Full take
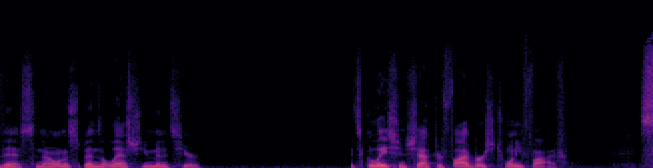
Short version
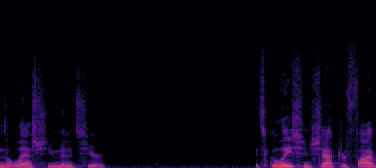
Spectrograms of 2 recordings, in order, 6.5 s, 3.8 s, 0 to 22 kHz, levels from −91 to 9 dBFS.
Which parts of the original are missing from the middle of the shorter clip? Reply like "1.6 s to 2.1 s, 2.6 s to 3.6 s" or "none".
none

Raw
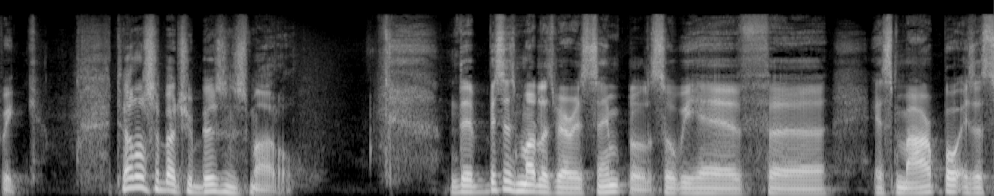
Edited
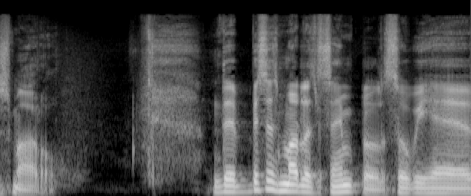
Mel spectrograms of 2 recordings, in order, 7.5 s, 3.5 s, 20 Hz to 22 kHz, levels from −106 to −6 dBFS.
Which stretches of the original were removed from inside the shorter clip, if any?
4.1 s to 4.4 s

